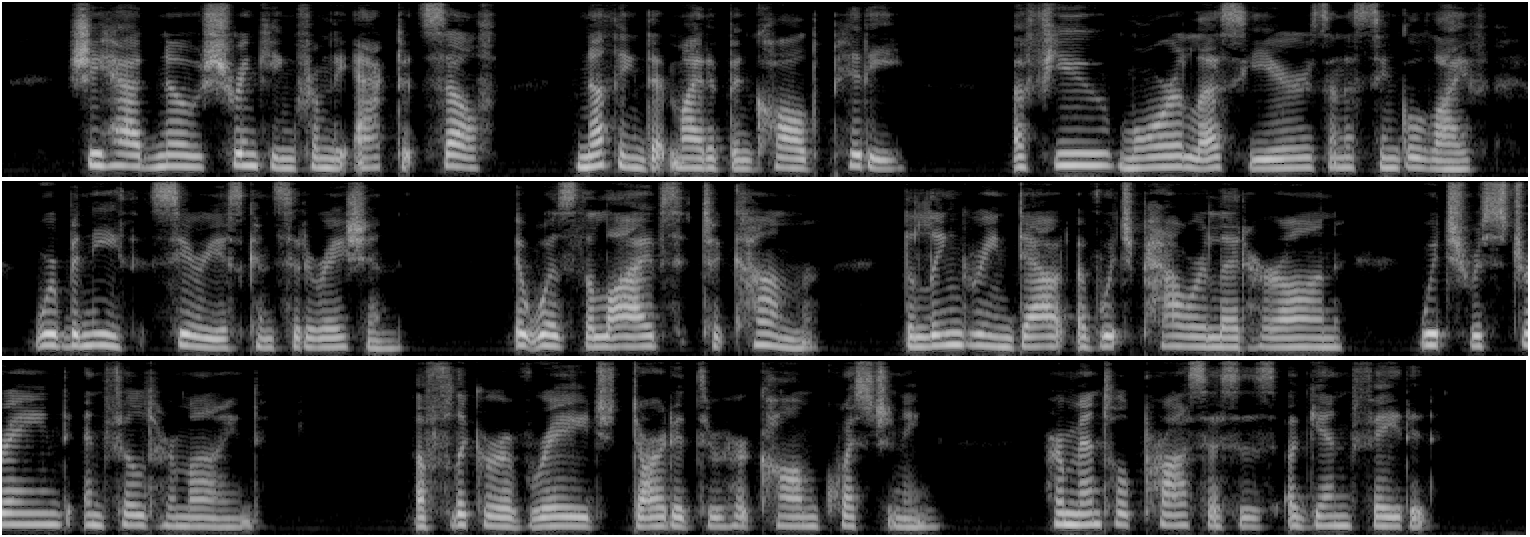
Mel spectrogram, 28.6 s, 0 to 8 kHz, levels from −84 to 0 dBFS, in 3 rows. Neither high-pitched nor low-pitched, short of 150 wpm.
Yes: medium, 165 Hz; slow, 135 wpm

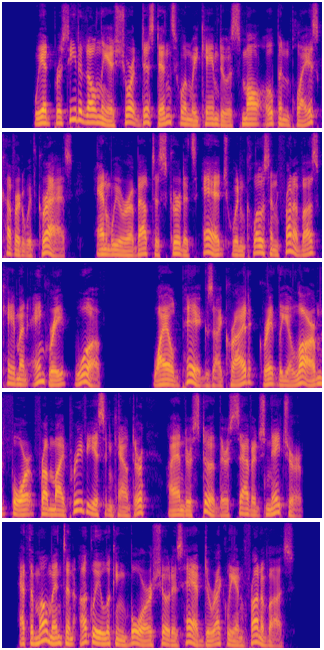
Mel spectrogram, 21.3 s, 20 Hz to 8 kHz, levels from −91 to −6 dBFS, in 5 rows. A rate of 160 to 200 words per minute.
Yes: average, 190 wpm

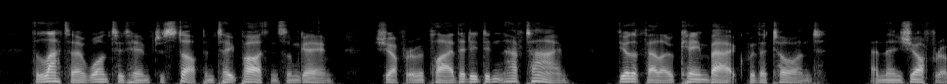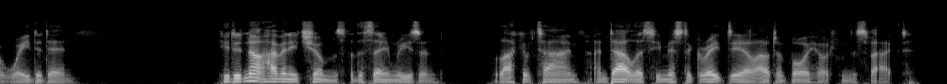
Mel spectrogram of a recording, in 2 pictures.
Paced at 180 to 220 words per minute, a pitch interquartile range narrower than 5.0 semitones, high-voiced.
No: average, 185 wpm; average, 2.9 semitones; low, 100 Hz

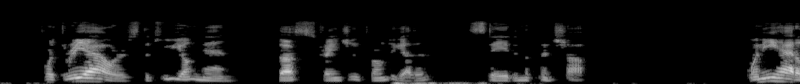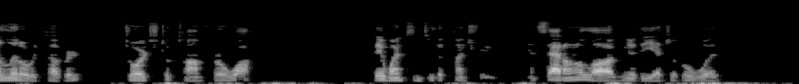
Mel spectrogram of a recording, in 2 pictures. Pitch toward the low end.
Yes: low, 100 Hz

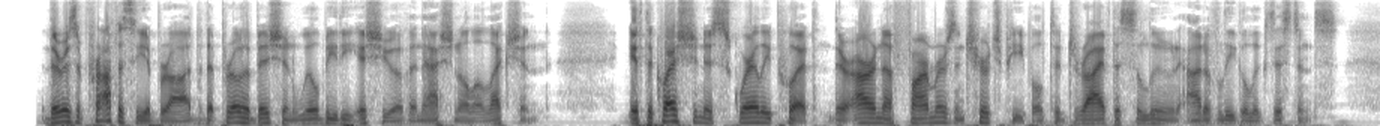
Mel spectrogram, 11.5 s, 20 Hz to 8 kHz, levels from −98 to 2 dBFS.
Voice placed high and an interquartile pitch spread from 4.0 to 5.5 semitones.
No: very low, 95 Hz; average, 4.5 semitones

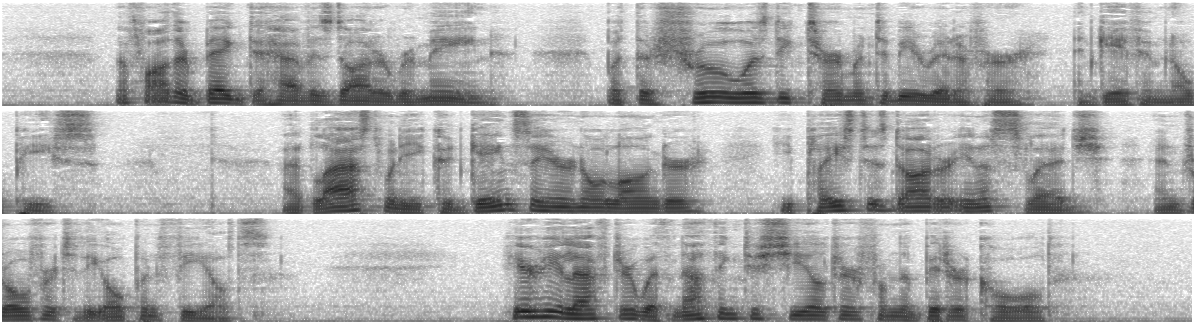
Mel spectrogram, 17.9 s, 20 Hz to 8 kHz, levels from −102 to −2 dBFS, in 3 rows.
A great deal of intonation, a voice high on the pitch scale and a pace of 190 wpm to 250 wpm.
No: wide, 6.9 semitones; very low, 95 Hz; average, 200 wpm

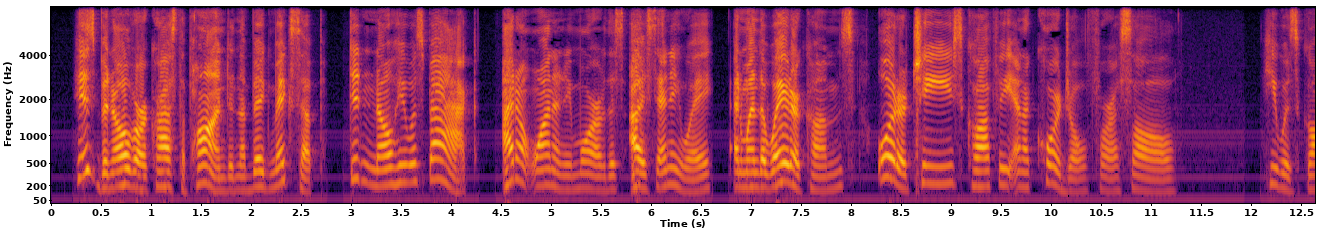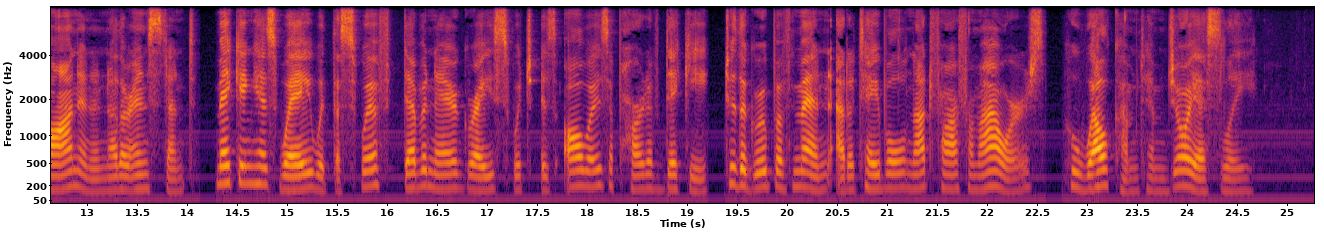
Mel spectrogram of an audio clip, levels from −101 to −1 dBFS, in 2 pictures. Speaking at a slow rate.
No: average, 180 wpm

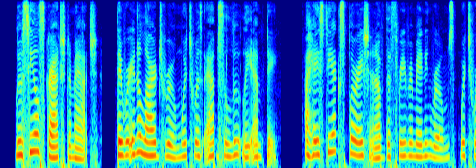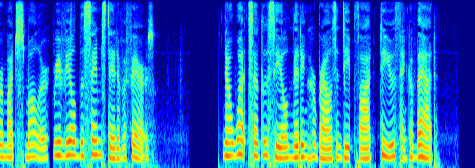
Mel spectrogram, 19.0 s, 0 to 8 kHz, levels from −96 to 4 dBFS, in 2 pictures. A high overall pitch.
Yes: high, 215 Hz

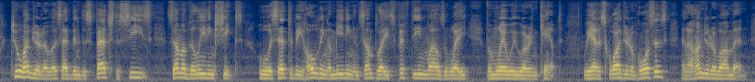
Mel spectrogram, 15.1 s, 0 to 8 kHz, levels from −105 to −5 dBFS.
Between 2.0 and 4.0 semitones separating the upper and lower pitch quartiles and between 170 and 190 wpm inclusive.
Yes: average, 3.0 semitones; average, 180 wpm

